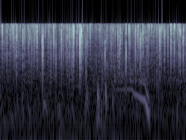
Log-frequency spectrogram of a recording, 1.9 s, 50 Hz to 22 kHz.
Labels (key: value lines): label: biophony, cascading saw
recorder: SoundTrap 600 or HydroMoth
